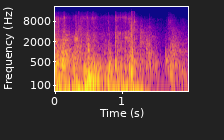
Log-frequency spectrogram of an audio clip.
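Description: A scuffle: loud, repeated thuds and knocks of bodies hitting leather armchairs and the floor, an armchair being knocked over, easing off after about a second.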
